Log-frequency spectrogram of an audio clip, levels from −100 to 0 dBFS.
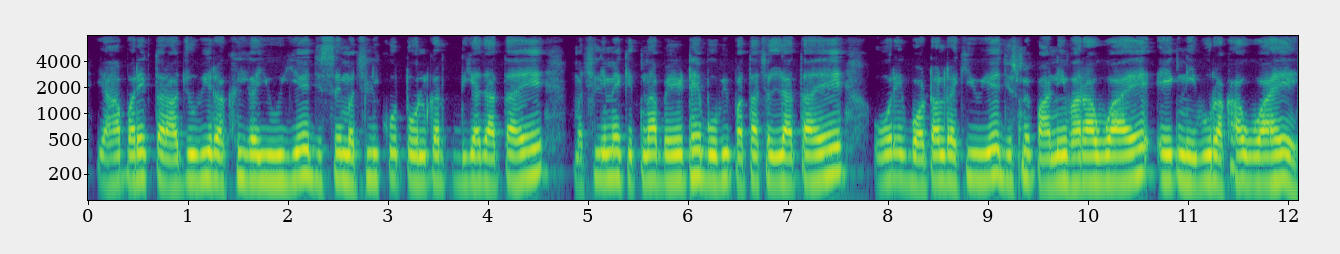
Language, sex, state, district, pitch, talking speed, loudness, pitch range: Hindi, male, Bihar, Jahanabad, 170 Hz, 215 wpm, -14 LUFS, 165-175 Hz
